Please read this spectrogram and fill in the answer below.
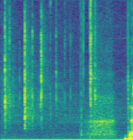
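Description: A few scattered computer keyboard keystrokes, light separate clicks, over a low steady hum.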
